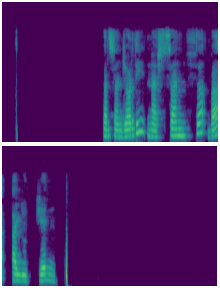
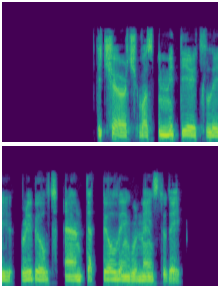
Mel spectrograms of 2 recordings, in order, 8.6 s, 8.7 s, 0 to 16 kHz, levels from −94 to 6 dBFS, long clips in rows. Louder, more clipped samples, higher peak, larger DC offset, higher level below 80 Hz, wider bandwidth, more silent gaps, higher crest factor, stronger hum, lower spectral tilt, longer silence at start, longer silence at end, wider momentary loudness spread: second, -27 LUFS vs -13 LUFS; neither; second, -6 dBFS vs 0 dBFS; neither; second, -68 dBFS vs -48 dBFS; about the same, 8 kHz vs 8 kHz; first, 0.32-2.02 s, 4.40-4.51 s, 4.90-5.00 s, 5.43-5.57 s vs 3.06-3.11 s, 4.59-4.70 s, 5.45-5.54 s, 6.22-6.34 s; first, 24 dB vs 14 dB; neither; about the same, -5 dB/octave vs -4.5 dB/octave; second, 0.3 s vs 1.9 s; first, 3 s vs 0.8 s; about the same, 7 LU vs 6 LU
